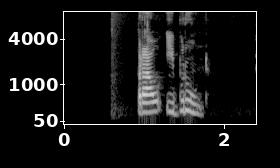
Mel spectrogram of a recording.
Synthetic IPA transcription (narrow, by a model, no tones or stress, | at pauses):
b̥ɾawibɾuːn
